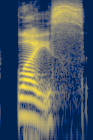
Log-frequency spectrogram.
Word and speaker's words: Fleiss: How do you say her last name? Heidi Fleiss.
